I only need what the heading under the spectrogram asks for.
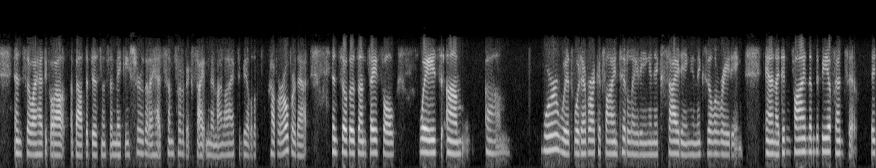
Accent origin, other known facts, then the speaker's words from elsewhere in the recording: Oregon, United States; I'm from Oregon and recovered.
